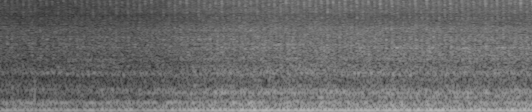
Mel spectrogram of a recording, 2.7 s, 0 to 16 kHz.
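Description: A 2011 Porsche Cayman, second generation, idling with both engine covers removed; a steady low rumble with a slight swell partway through, close and alone.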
